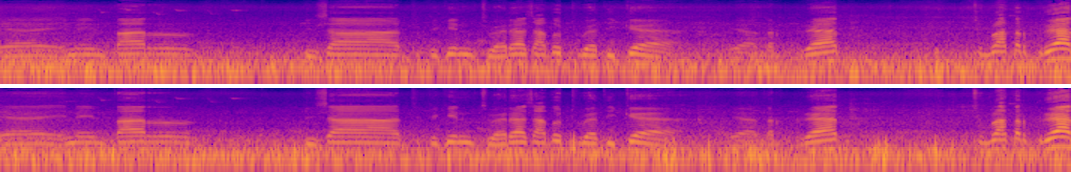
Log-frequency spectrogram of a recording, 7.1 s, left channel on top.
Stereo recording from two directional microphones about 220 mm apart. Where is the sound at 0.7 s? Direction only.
15° right (ahead or behind).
